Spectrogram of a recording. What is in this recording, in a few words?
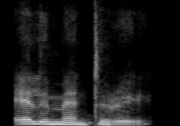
"elementary", Indian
